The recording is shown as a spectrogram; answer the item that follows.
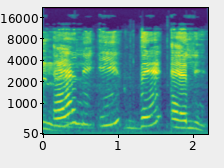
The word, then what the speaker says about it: Lidl: Europa que é o lead. Isso é o lead. Então bom, tem gente que pronuncia diferente porque ele se chama L I D L. É Lil que diz Lidl ou algo mais ou menos.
